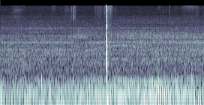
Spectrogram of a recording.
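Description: Low, steady background hum with one sharp click about two seconds in and a fainter tick a second later.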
